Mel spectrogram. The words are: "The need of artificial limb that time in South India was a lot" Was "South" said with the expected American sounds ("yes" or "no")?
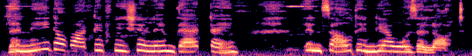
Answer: no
